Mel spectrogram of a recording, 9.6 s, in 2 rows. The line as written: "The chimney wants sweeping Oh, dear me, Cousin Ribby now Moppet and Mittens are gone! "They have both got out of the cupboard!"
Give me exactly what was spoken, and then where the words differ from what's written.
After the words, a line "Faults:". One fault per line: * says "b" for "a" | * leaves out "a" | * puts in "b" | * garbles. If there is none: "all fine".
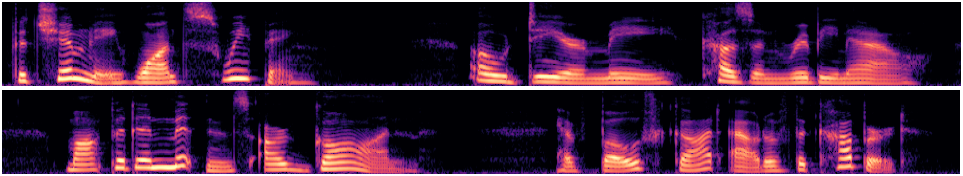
"The chimney wants sweeping Oh, dear me, Cousin Ribby now Moppet and Mittens are gone! "Have both got out of the cupboard!"
Faults:
* leaves out "They"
